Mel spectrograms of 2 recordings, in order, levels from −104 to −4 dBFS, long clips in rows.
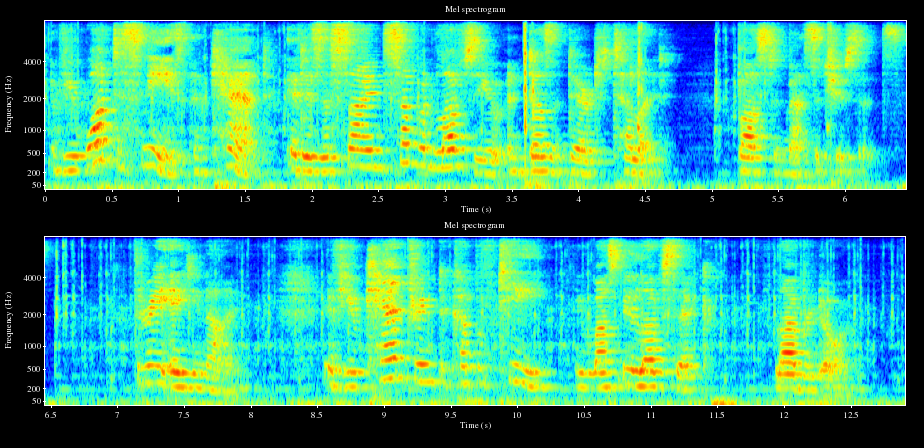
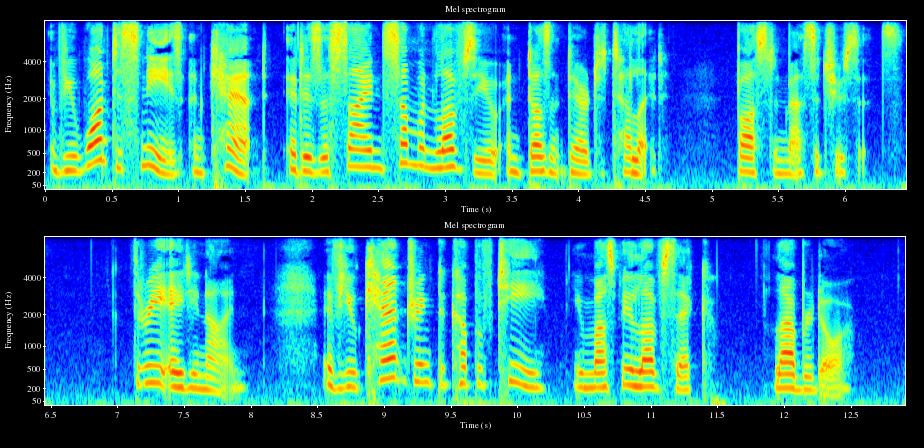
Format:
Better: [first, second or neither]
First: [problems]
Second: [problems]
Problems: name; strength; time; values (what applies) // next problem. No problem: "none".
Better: second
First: background sound (Mechanisms); 15 dB below the speech // room echo; dies away in 0.3 s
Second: none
